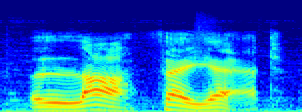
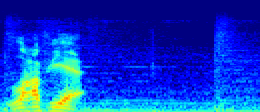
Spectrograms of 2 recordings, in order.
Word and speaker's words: Lafayette: It is not Lafayette or Lafayette. It's Lafayette. It is Fort Ouiatenon.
